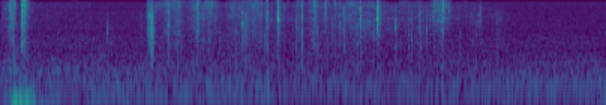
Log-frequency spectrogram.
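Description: Paper banknotes rustle as they are counted.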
